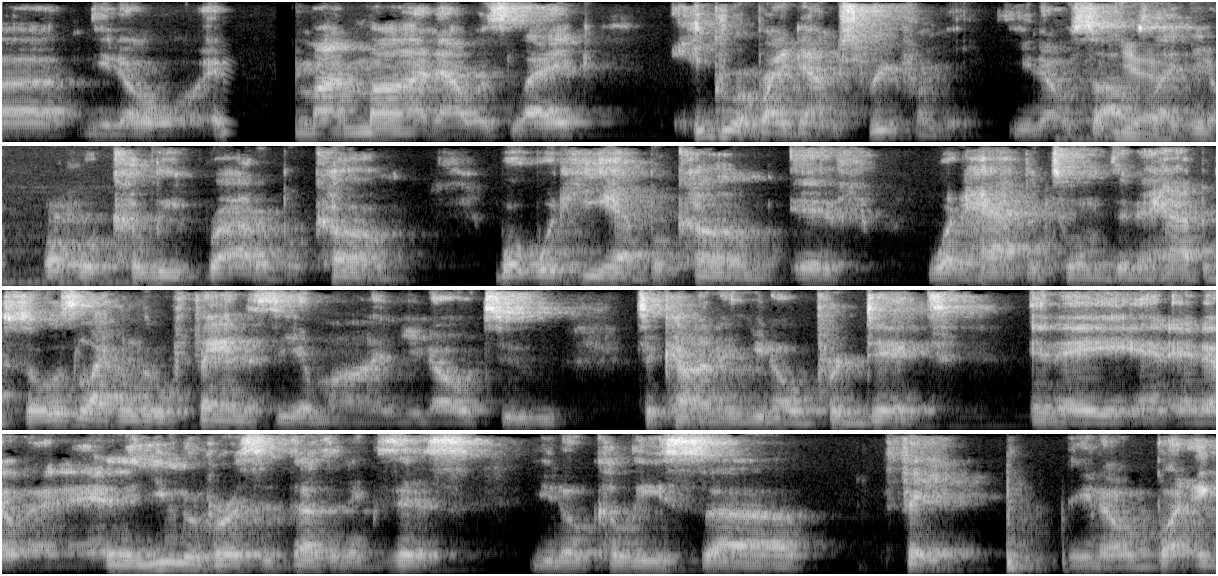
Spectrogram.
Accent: Nigeria; born there; Yeah, so I was born in Nigeria into a very wealthy family.

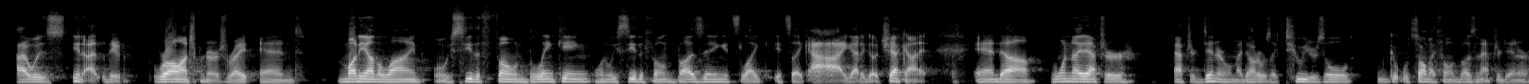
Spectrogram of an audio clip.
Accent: Cleveland, Ohio, United States; moved away as an adult; now in Charleston, United States; I'm from Cleveland, Ohio originally.

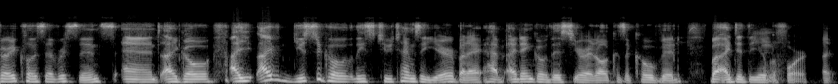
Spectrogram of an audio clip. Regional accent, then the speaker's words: Santa Fe, New Mexico, United States; I'm from Santa Fe, New Mexico, so that's far.

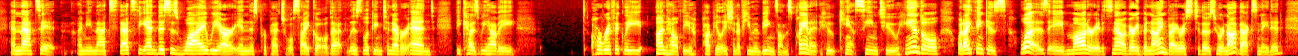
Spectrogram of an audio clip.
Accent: St. Louis, Missouri, United States; I'm from Saint Louis, too

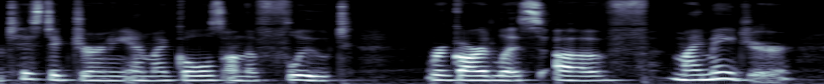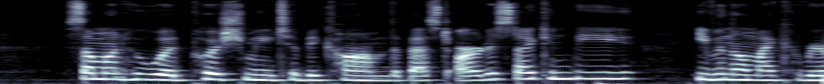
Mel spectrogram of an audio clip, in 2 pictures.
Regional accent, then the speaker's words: Madison, Wisconsin, United States; moved away as an adult; now in Michigan, United States; I'm originally from Madison, Wisconsin

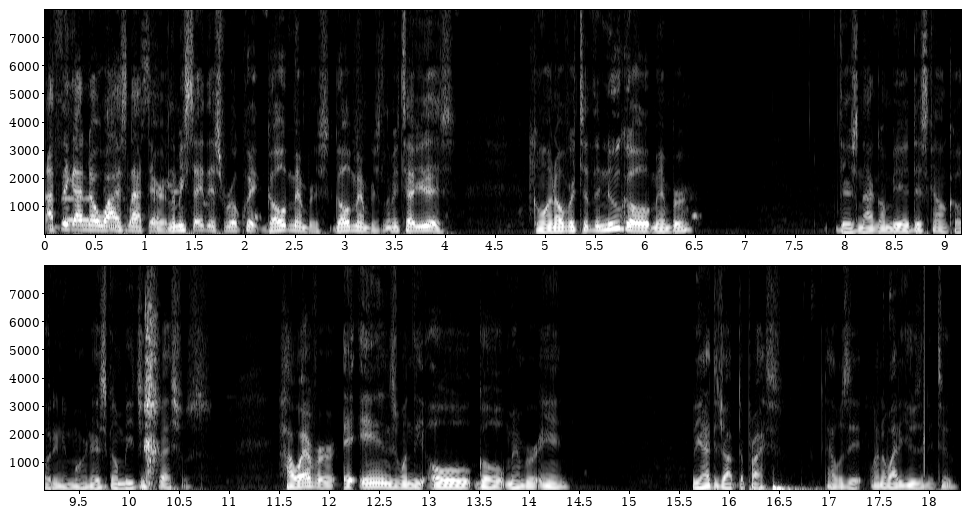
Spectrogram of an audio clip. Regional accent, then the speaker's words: Detroit, Michigan, United States; I'm from Detroit

